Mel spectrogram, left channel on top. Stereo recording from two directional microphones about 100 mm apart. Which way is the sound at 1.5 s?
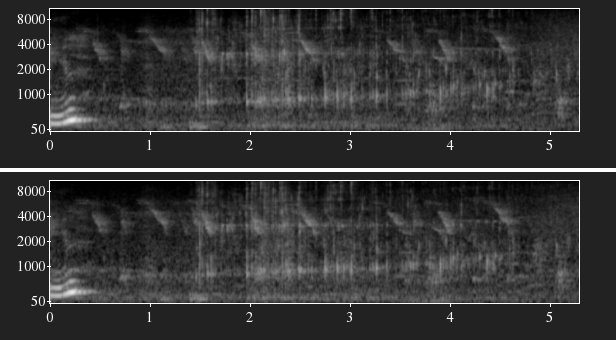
Centre (ahead or behind).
